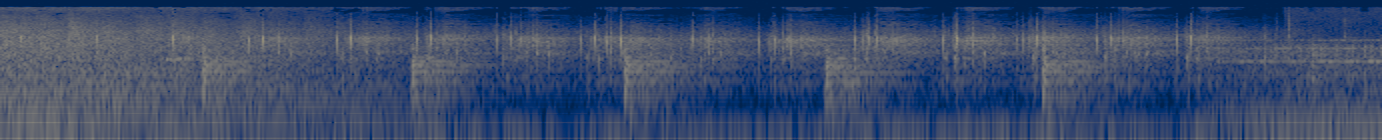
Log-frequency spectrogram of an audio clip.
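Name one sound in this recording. Feet clang on metal ladder rungs in a steady rhythm.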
